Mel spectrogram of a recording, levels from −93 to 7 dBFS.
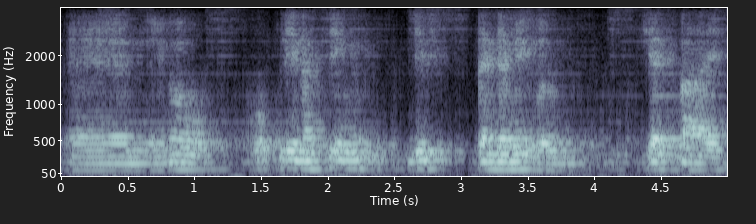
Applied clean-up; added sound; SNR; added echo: neural separator model SepFormer DNS4.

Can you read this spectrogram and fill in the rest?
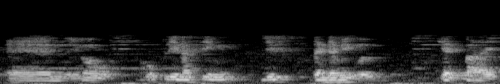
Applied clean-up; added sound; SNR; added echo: classical method WPE with log-MMSE.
